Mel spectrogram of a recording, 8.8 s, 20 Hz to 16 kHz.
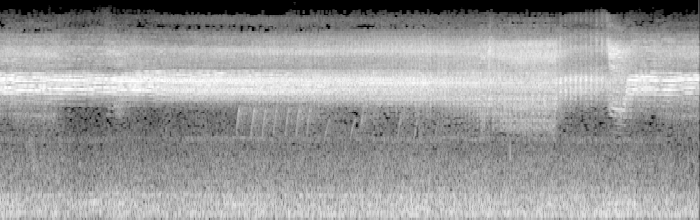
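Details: Cicadas in tropical forest on Bukit Timah Hill, Singapore, recorded in 2017: a deafening, continuous high shrill chorus, steady and monotonous, with brief rising sweeps and faint rapid clicks near the end.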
